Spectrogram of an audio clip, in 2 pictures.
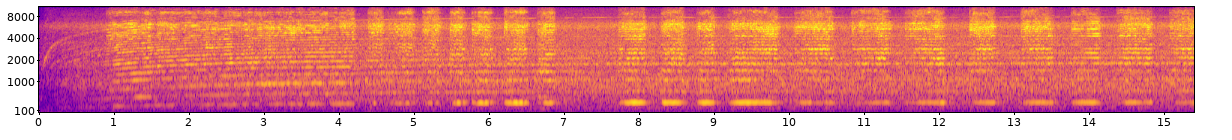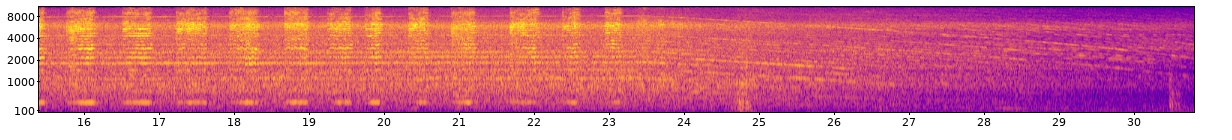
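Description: Electric drill motor spinning up and boring into an ash walking-stick shank, its note pulsing in a regular rhythm, faster than once a second, as the bit bites and eases off. Near the end it winds down slowly with a falling pitch.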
